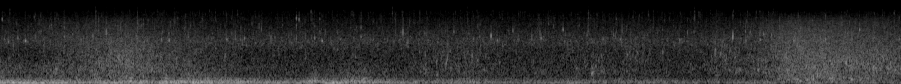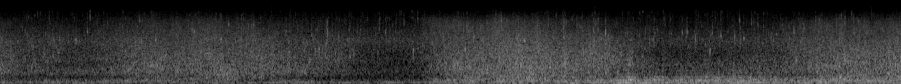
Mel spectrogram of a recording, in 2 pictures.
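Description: Heavy rain falling in a wilderness thunderstorm recording, played from a nature-sound cassette. The wash of rain swells and eases every few seconds. A low rumble of distant thunder sits under it at the start and again near the end.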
